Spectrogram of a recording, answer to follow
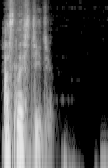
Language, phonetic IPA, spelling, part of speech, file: Russian, [ɐsnɐˈsʲtʲitʲ], оснастить, verb, Ru-оснастить.ogg
- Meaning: 1. to rig 2. to fit out, to equip, to outfit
